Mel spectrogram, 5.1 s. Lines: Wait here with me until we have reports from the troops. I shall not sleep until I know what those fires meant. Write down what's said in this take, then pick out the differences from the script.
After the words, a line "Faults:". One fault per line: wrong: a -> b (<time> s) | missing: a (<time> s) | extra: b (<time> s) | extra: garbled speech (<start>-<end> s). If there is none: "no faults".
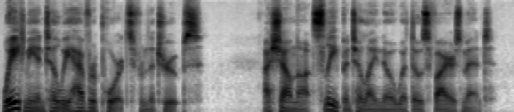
Wait me until we have reports from the troops. I shall not sleep until I know what those fires meant.
Faults:
missing: here with (0.2 s)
